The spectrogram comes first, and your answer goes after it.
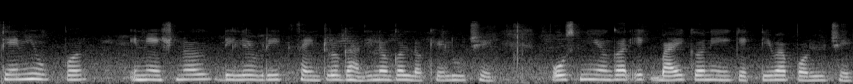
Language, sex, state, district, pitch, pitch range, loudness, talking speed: Gujarati, female, Gujarat, Gandhinagar, 215 Hz, 205-220 Hz, -17 LUFS, 125 wpm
